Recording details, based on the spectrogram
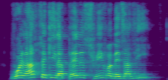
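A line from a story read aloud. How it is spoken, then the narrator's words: Growled. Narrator (French): gronda-t-il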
